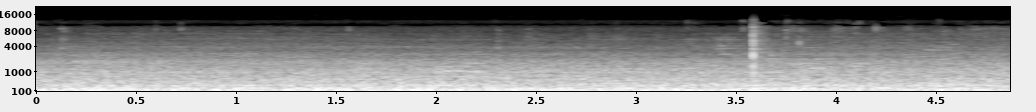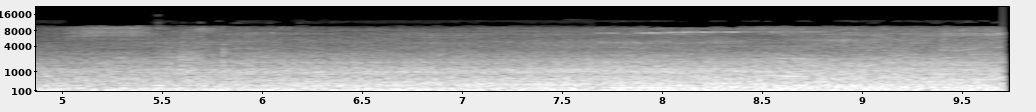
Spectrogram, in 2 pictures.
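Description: Steady road-traffic noise with a low rumble that swells about seven seconds in. A single sharp click about three and a half seconds in.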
